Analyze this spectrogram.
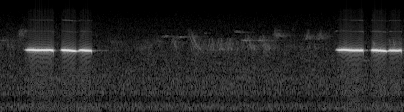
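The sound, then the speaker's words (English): A black-capped chickadee sings its soft fee-bee spring song twice, a vocalization added in spring, each phrase a clear, pure whistle that drops slightly in pitch, separated by a few seconds of quiet background hiss. “In spring, however, black-capped chickadees add a new vocalization to their repertoire, this soft phoebe-b.”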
